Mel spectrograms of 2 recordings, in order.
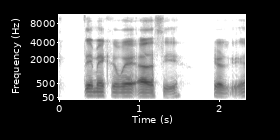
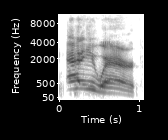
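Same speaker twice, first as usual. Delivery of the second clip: much higher, drawn-out cry; desperate mock yell; 12 semitones higher, 3 dB louder, slower than usual. Luke answering his friends from the water, desperate mock yell. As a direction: yell it like you're being dragged under. Acting out Luke's desperate reply.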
